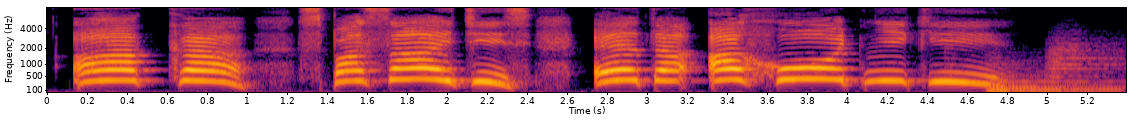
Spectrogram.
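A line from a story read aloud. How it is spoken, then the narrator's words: Terrified boy's shout. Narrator (Russian): мальчик в ужасе крикнул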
